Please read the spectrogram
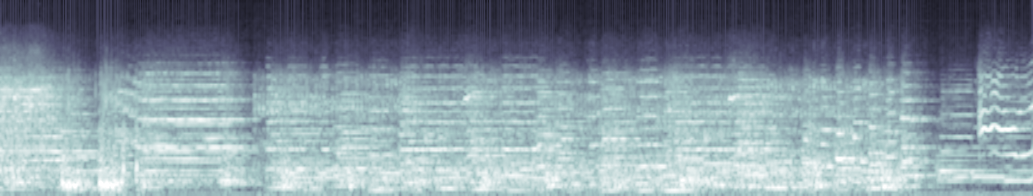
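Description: Orchestral cartoon score playing briskly, with a crash-like sound-effect hit near the start.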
